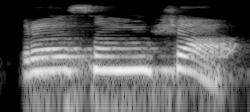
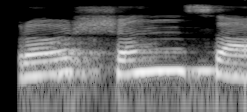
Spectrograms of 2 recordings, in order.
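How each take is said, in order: First: प्रशंसा read slowly as the misspelt प्रसंशा; wrong form read out. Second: प्रशंसा slowly with श first, then ंसा; correct form. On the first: Teacher reads the misspelt word slowly to students. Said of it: "ये भी गलत है". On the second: Teacher gives students the corrected spelling aloud. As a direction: say प्रशंसा the right way, deliberately. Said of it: "प्रशंसा होता है". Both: Shown as a demonstration.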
